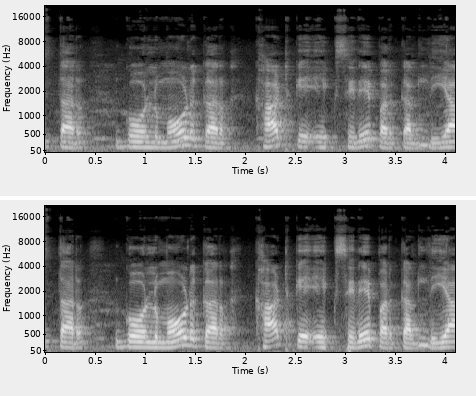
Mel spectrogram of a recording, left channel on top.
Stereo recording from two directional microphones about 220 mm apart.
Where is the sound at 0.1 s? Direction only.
30° right (ahead or behind).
